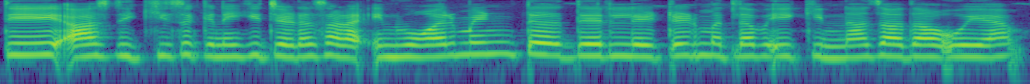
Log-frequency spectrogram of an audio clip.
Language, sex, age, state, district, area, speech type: Dogri, female, 30-45, Jammu and Kashmir, Udhampur, urban, spontaneous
